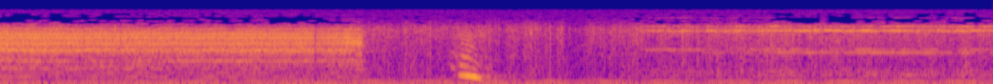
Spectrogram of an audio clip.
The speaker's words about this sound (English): Mr. President, this is Colorado. The mayor was getting ready to make a speech, but you pressed the buzzer too soon.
